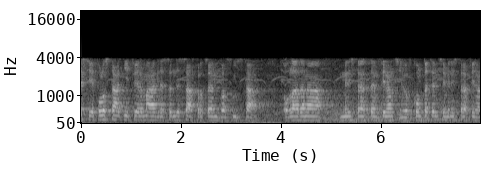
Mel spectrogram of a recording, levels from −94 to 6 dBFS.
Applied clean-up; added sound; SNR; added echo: none; Ocean; 17 dB; reverberation time 0.6 s.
